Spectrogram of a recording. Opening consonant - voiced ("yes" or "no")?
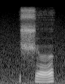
no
